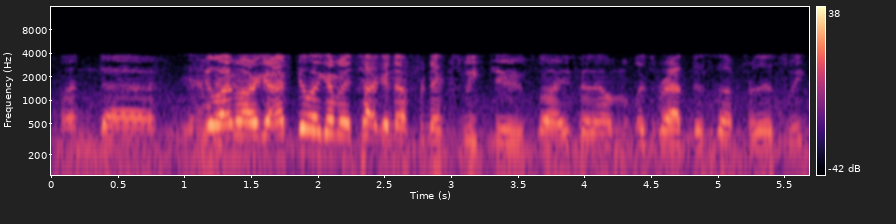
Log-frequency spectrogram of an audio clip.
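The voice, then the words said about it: Voice with sore throat. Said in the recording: “I have a little sore throat. I'm getting sick”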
